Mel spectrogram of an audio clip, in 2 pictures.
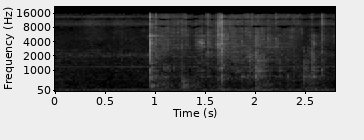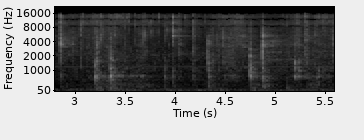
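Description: Chicken wings being stirred through a thick barbecue sauce in a pan: a utensil scraping and knocking against the pan in irregular strokes, starting about a second in.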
